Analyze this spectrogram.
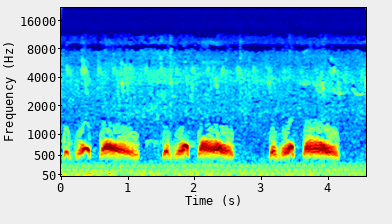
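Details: A new decoy spotted dove calls out to wild doves like an experienced lure bird; three loud coo phrases about a second and a half apart, each two short notes then a long even note, with low background rumble.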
